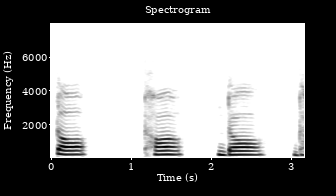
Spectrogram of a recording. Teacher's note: যখন শক্ত তালুতে গিয়ে স্পর্শ করে, তখন উচ্চারিত হয় ট, ঠ, ড, ঢ ইত্যাদি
